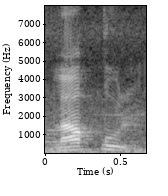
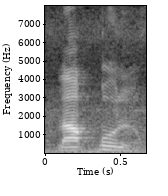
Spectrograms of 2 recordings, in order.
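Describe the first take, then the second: The two takes are said the same way.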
